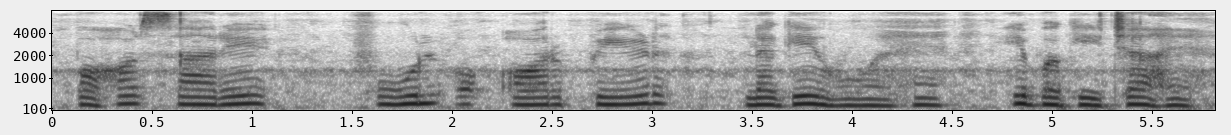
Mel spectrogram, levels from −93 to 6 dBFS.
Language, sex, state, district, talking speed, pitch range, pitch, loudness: Hindi, female, Uttar Pradesh, Lucknow, 115 wpm, 205-230 Hz, 215 Hz, -14 LUFS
